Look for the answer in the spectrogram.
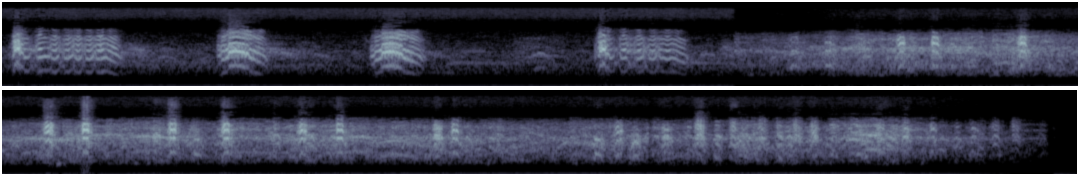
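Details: Seagulls calling: a few separate harsh, harmonic squawks, then a dense continuous chorus of overlapping gull cries from many birds.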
